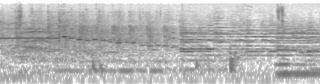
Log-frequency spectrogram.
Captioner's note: audience applauding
